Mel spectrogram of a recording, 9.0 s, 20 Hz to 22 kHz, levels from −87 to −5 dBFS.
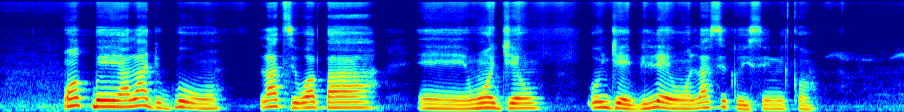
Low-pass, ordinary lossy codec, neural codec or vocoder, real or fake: none; none; autoencoder, 48 kHz, 128 numbers a frame, DAC-VAE, trained on Japanese speech; fake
